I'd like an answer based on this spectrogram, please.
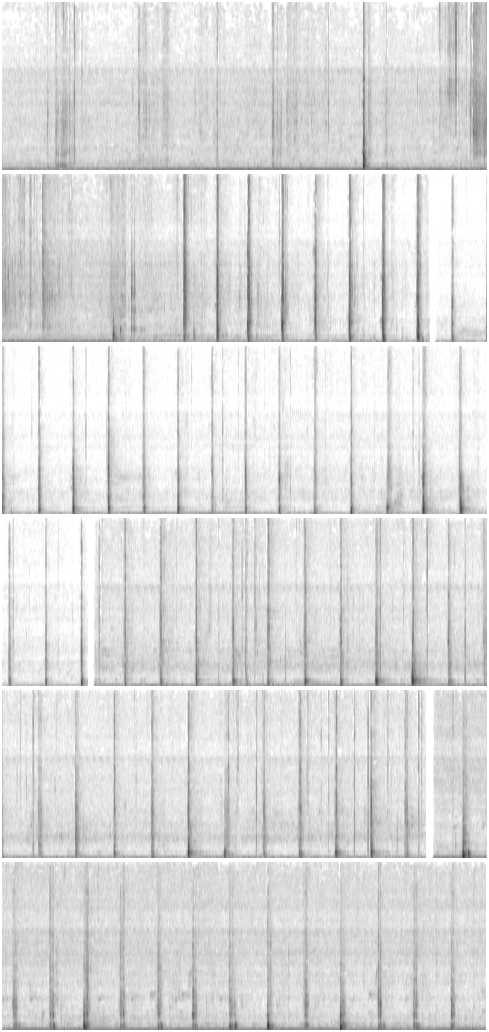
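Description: Wooden pestle pounding red chilies in a wooden mortar: a steady run of sharp wooden knocks, about three a second, with a few short pauses.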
